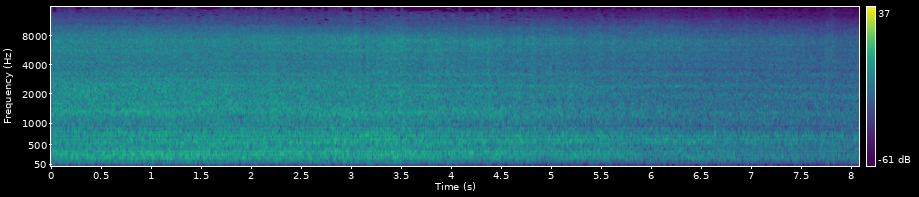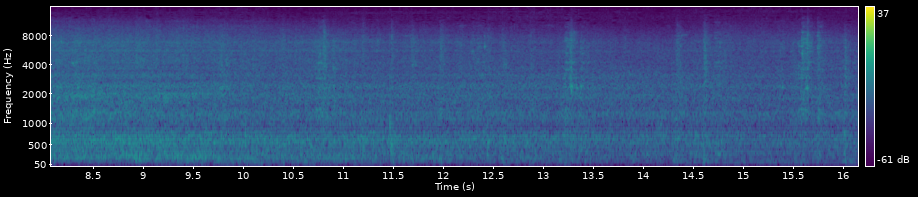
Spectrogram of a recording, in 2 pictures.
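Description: Metre-gauge MOB passenger train rolling past close by, its wheels rumbling and clattering on the rails, then fading steadily as it draws away. A few sharp clicks from the wheels on the track sound near the end.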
